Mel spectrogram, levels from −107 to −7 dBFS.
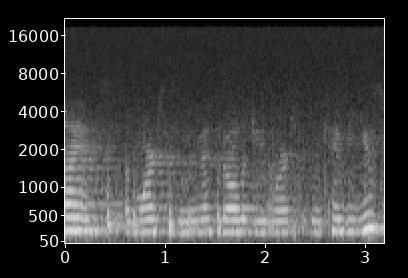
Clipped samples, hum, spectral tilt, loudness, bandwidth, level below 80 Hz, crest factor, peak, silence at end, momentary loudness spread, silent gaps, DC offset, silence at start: under 0.1%; none; -8.5 dB/octave; -32 LUFS; 7 kHz; -68 dBFS; 16 dB; -14 dBFS; 0 s; 9 LU; none; under 0.1%; 0 s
